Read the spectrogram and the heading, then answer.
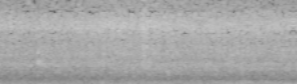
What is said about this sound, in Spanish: fuertes trombas de agua han descargado esta tarde en distintos puntos de la región y nos han dejado un rosario de incidencias y también sonidos como este en Calasparra, donde la tormenta ha cubierto las calles de Granada.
